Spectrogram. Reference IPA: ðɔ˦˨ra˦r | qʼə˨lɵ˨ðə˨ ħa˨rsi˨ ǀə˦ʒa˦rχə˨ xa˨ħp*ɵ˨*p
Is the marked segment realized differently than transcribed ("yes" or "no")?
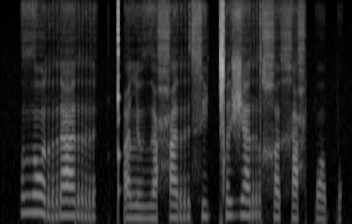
yes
